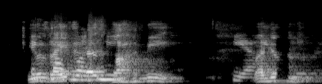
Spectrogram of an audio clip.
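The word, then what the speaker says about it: वह्नि: You will write it as Vahni, but you pronounce it as one he.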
